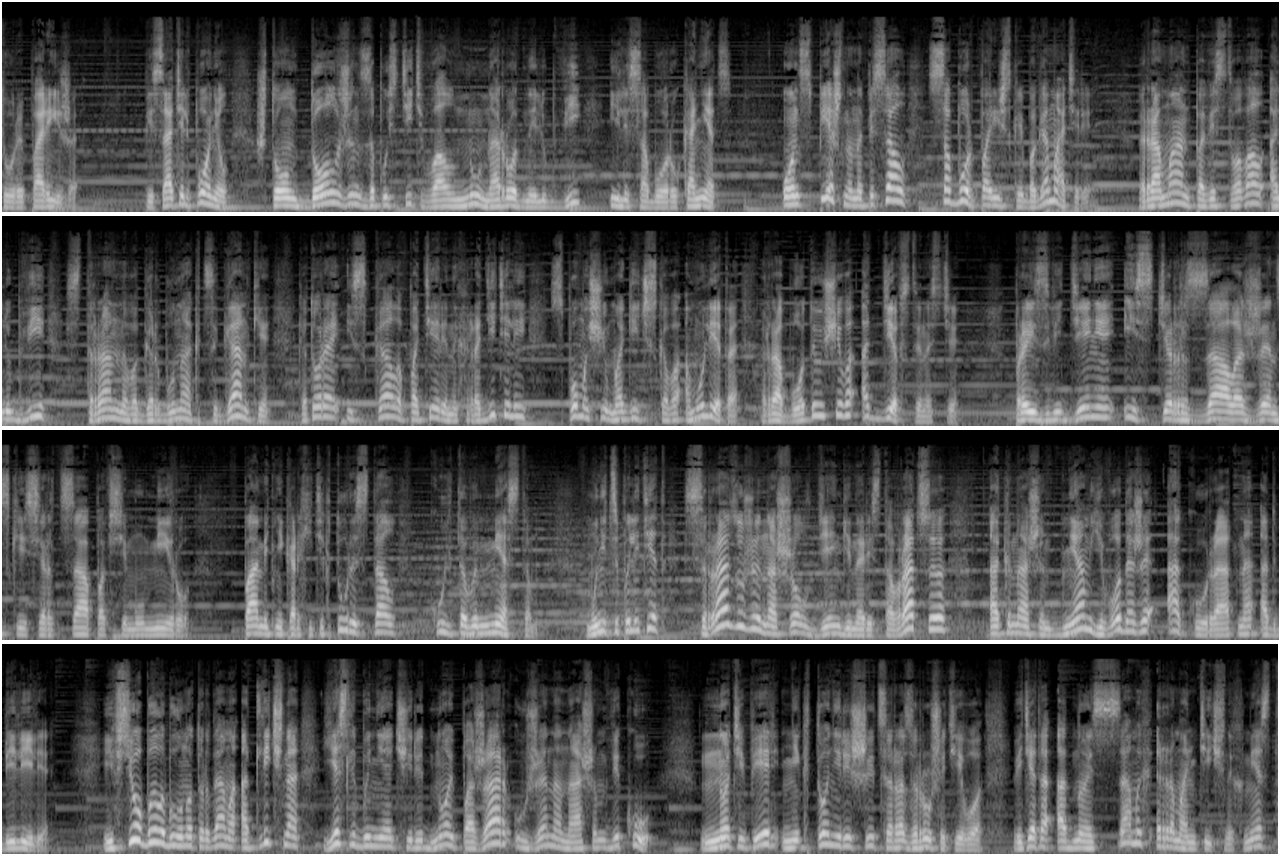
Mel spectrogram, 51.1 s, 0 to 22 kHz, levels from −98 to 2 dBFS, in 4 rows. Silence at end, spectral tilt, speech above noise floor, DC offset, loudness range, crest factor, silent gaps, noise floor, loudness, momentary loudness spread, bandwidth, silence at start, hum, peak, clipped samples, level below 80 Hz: 0 s; -5 dB/octave; 23 dB; under 0.1%; 3 LU; 20 dB; none; -48 dBFS; -25 LUFS; 9 LU; 16 kHz; 0 s; none; -4 dBFS; under 0.1%; -52 dBFS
